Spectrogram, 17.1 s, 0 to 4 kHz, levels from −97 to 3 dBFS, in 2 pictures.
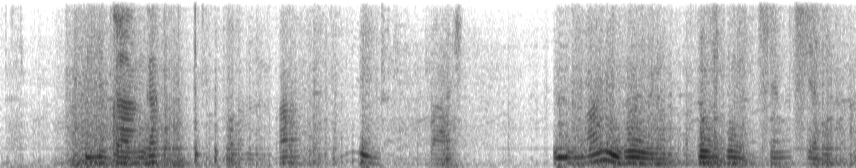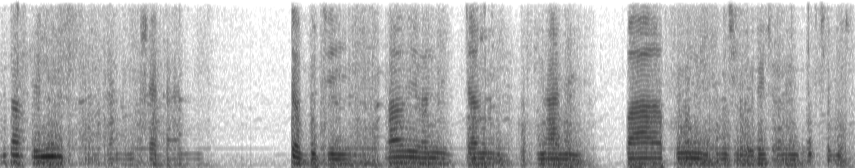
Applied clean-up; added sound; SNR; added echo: neural mask model RNNoise.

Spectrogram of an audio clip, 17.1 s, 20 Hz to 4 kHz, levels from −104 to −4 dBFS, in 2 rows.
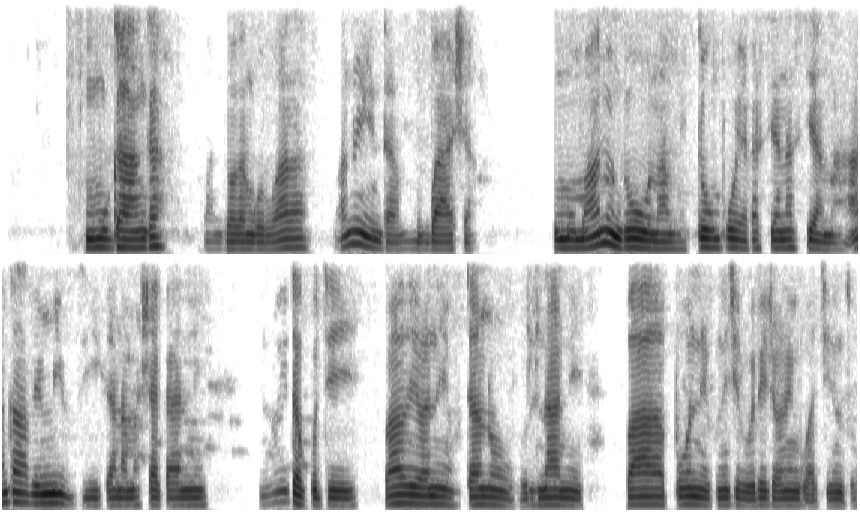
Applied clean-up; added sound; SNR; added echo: none; none; none; none.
